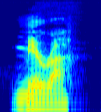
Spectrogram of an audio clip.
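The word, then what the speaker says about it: Mirra: I settled on a chair called the Herman Miller Mira 2, M-I-R-R-A 2. – I thought that was a pronunciation of M-I-R-R-O-R, the Mira. – Mira. Black Mira. Yeah. No, Mira.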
